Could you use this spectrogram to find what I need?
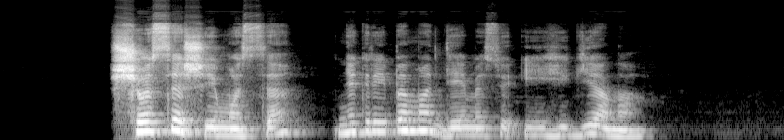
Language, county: Lithuanian, Vilnius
